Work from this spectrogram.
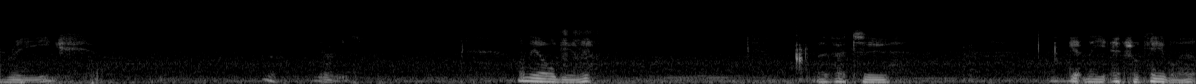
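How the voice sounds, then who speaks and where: Dark, mellow male voice at medium pitch, somewhat breathy, with lively intonation, big swings in loudness, a fairly slow pace and long, frequent pauses. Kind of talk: DIY car repair tutorial. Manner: casual.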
